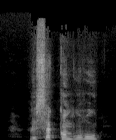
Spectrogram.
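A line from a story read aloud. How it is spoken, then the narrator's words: Stammered. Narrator (French): balbutia-t-elle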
